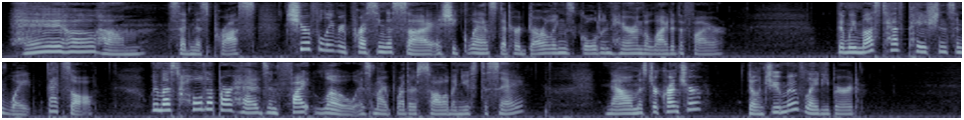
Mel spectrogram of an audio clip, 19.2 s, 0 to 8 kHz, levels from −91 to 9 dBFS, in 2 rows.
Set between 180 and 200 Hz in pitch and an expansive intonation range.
Yes: high, 190 Hz; wide, 6.9 semitones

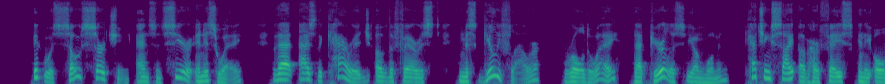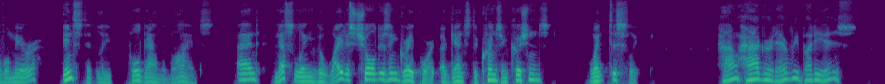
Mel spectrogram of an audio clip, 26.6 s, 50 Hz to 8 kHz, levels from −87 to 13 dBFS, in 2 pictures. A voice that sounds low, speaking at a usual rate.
No: low, 125 Hz; slow, 125 wpm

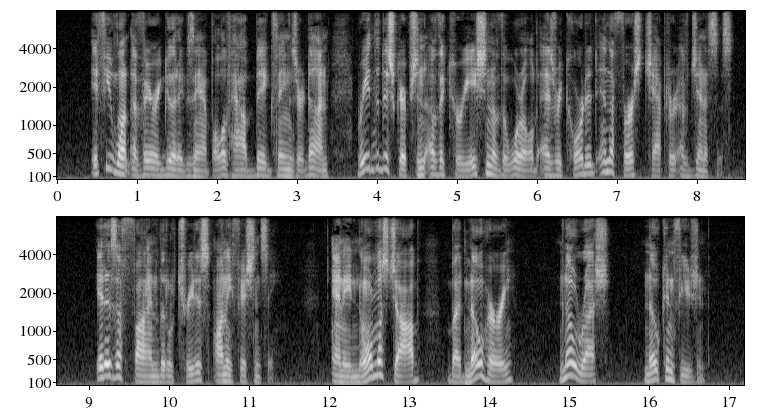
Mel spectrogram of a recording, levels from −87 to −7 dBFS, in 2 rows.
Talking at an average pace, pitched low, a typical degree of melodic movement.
Yes: average, 175 wpm; low, 115 Hz; average, 4.3 semitones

